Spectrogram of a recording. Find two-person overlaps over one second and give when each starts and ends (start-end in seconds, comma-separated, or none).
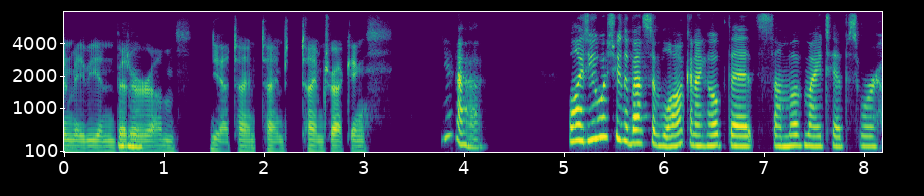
none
